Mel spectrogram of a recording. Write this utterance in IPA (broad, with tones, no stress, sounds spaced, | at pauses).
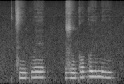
t͡s ĩ˨ kʷ e˦ | z ũ˨ k o˦ ɡʷ iː˦ n i˨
